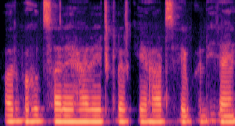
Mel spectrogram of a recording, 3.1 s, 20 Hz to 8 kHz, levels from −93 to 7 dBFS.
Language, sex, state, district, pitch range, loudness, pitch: Hindi, male, Jharkhand, Deoghar, 140-145 Hz, -16 LUFS, 140 Hz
